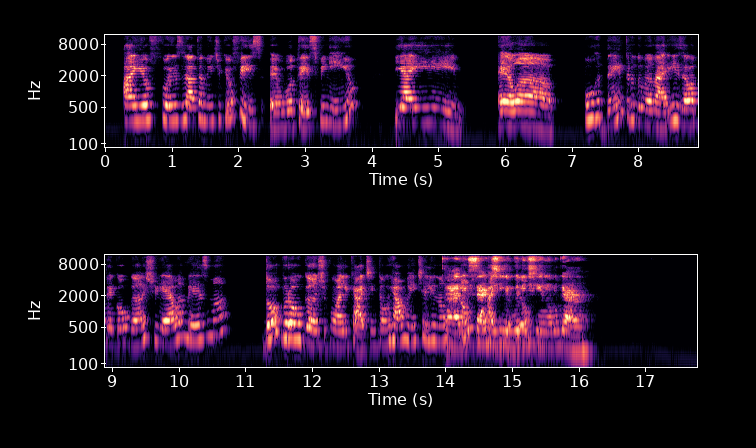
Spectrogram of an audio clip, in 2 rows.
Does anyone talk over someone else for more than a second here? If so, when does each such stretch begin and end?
13.9-15.3

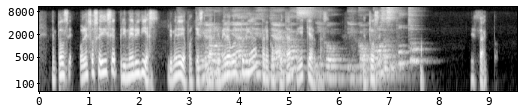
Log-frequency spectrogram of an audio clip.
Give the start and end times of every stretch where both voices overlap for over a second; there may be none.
3.1-5.7

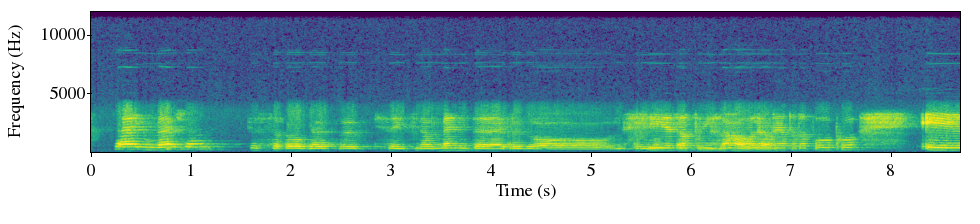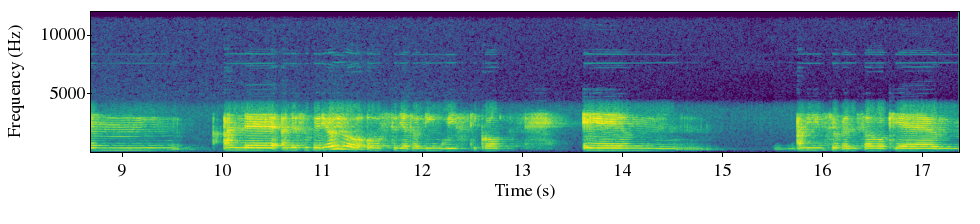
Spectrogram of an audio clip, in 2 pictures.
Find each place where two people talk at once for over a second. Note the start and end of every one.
5.3-6.9

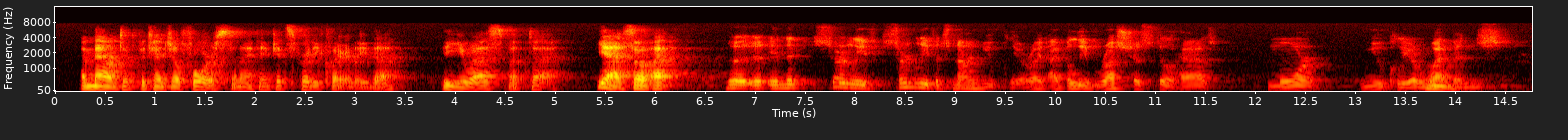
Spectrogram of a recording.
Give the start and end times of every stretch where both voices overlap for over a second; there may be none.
none

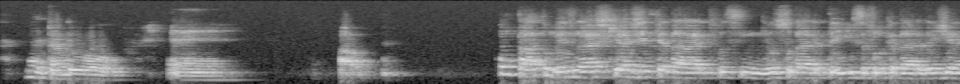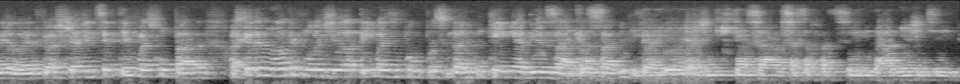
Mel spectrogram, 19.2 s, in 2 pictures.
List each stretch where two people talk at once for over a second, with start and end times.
15.2-16.5

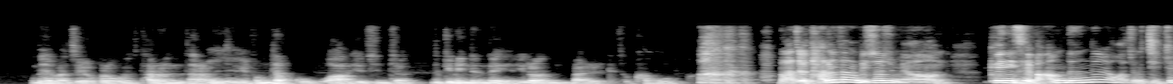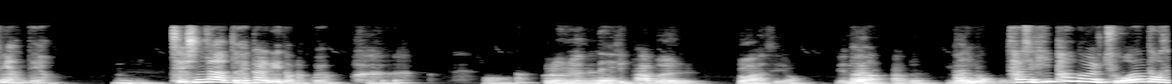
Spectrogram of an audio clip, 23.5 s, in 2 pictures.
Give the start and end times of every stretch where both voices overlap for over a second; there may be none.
none

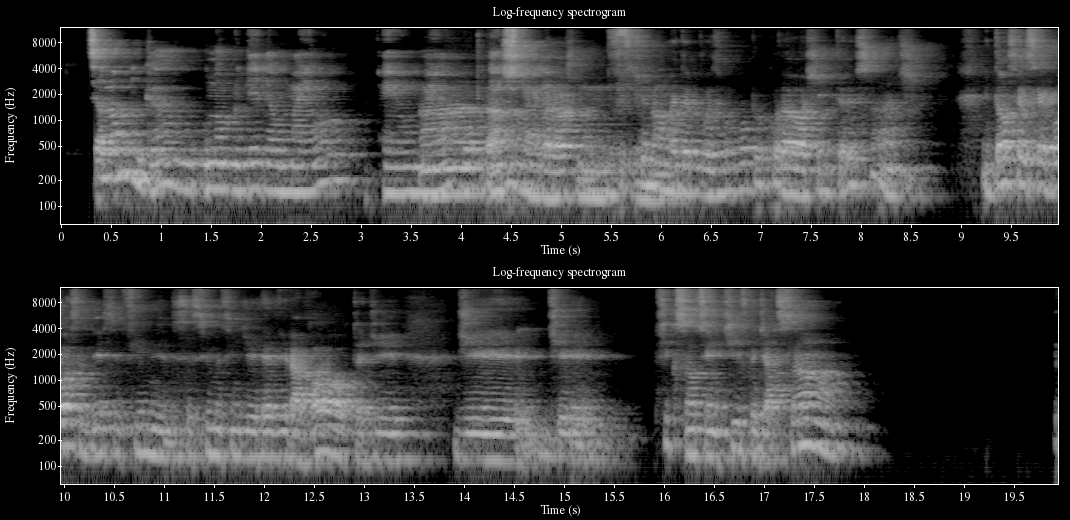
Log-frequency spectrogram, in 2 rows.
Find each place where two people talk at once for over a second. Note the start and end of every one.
3.6-6.1

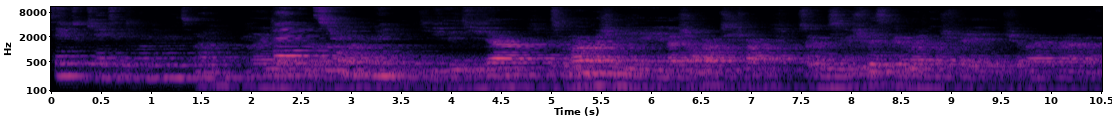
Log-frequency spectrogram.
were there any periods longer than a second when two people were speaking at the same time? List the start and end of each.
2.2-3.4

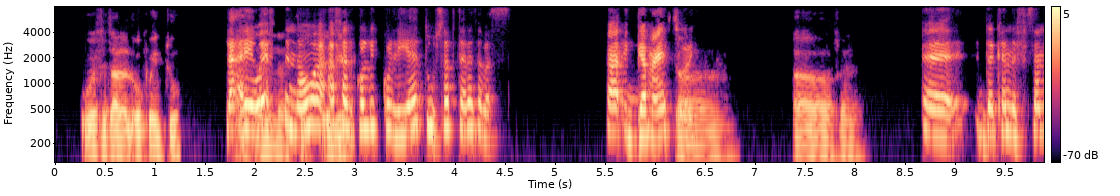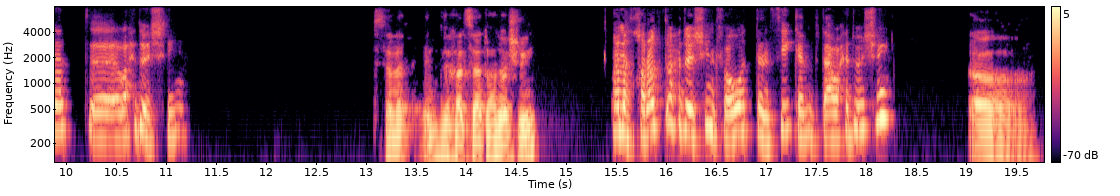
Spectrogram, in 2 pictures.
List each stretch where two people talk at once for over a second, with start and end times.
1.8-3.0

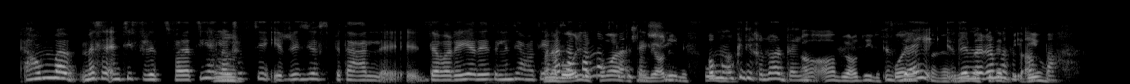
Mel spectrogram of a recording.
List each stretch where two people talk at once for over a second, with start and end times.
5.4-7.4, 8.9-10.5

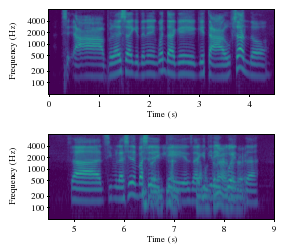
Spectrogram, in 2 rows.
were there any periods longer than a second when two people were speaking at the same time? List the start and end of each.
6.4-8.4

